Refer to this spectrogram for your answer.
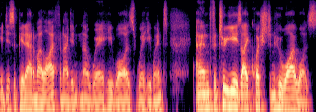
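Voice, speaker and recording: A man with a fairly low pitch, moderate pace and ordinary pitch variation, in an Australian accent. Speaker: abuse survivor and advocate. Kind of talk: personal testimony.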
